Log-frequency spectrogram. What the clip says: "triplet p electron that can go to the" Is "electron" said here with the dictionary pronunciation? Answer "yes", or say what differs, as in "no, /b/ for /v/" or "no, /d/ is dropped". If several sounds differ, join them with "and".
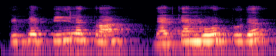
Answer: yes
